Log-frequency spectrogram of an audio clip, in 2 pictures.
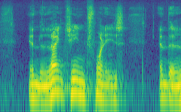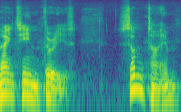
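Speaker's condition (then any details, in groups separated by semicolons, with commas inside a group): ALS; diagnosed about two years ago, late onset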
